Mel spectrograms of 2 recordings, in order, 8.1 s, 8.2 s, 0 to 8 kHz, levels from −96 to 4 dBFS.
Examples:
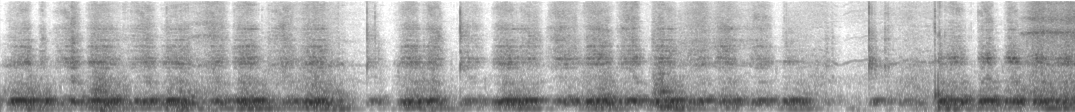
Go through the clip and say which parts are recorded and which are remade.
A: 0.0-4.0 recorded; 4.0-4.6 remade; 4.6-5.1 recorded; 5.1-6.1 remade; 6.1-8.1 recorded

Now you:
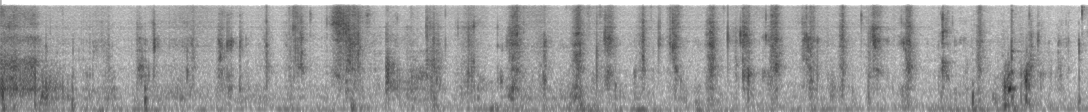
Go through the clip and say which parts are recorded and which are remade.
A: 0.0-7.0 remade; 7.0-8.2 recorded

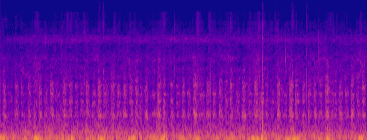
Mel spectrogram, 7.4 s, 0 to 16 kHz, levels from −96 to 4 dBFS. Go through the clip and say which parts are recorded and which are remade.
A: 0.0-5.5 remade; 5.5-6.3 recorded; 6.3-7.4 remade

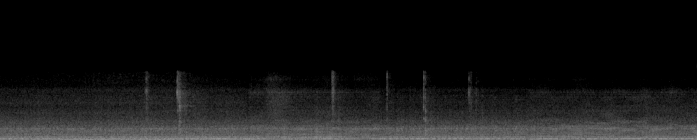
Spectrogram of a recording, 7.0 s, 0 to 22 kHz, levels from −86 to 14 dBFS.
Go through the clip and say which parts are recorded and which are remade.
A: 0.0-2.5 recorded; 2.5-3.8 remade; 3.8-5.3 recorded; 5.3-7.0 remade

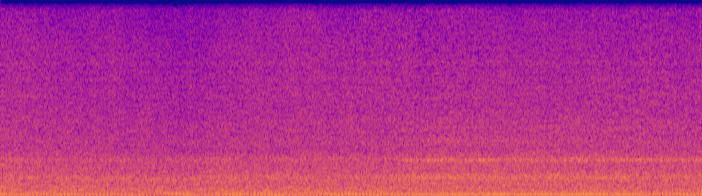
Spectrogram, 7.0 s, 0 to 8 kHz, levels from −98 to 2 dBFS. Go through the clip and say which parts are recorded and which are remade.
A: 0.0-3.3 remade; 3.3-4.8 recorded; 4.8-6.1 remade; 6.1-7.0 recorded

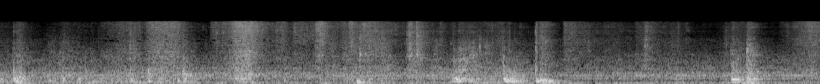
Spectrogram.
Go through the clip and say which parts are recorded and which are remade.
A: 0.0-0.4 remade; 0.4-3.2 recorded; 3.2-8.2 remade

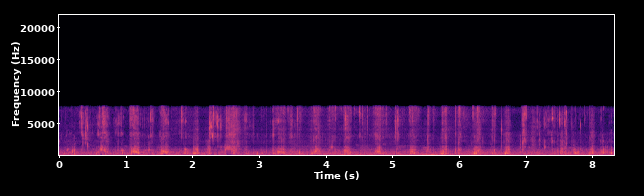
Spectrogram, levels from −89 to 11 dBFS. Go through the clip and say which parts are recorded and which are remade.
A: 0.0-1.7 recorded; 1.7-6.7 remade; 6.7-8.3 recorded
